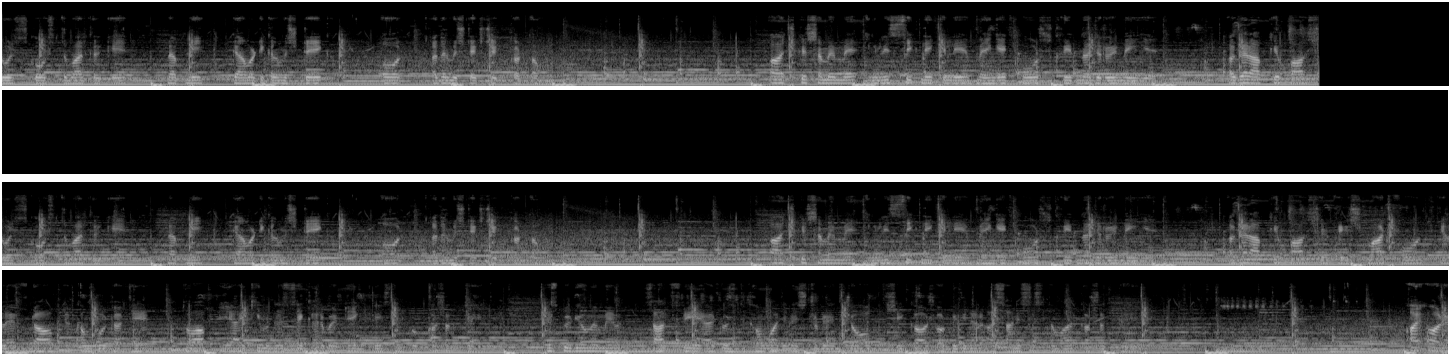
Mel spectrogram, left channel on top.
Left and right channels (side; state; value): left; drops out; at 13.2 s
